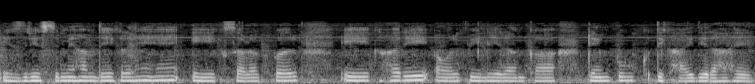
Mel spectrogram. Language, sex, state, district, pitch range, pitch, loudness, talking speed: Hindi, female, Uttar Pradesh, Lalitpur, 160-180 Hz, 170 Hz, -15 LUFS, 165 wpm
